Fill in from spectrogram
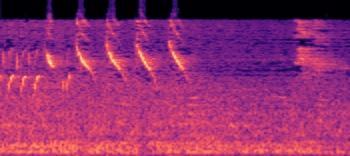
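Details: Black-throated canary song meant as a master recording for young canaries, blackthroats and yellow-fronted canaries: quick lower chirps, then five loud, evenly spaced high downslurred whistles, fading to a faint hiss.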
